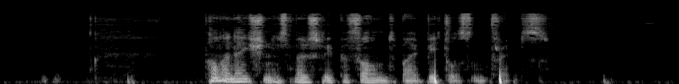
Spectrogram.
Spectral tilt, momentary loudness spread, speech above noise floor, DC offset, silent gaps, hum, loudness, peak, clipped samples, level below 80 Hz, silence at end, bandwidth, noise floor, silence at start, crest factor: -5 dB/octave; 10 LU; 42 dB; under 0.1%; none; none; -23 LUFS; 0 dBFS; under 0.1%; -42 dBFS; 0.7 s; 11.5 kHz; -64 dBFS; 1.25 s; 26 dB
